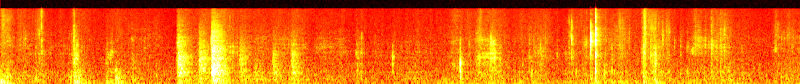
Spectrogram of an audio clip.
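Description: Faint, scattered small clicks and taps, with the loudest about two seconds in and just before six seconds in.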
